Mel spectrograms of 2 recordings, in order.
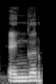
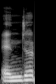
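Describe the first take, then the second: First: The middle consonant is a hard g. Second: The middle consonant is a j sound. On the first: The speaker calls it right. "एंगर पढ़ेंगे" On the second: The speaker calls it wrong. "एंजर ना पढ़कर"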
